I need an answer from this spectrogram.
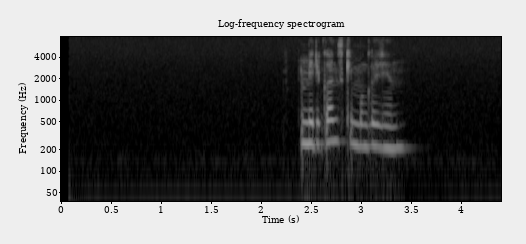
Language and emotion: Russian, neutral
